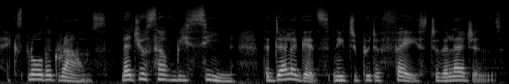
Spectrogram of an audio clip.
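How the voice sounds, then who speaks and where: An actress playing a composed, reassuring religious leader and former spymaster in a fantasy game, calm and deliberate. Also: female voice, mid-range voice, slightly rough, close to an everyday voice.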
